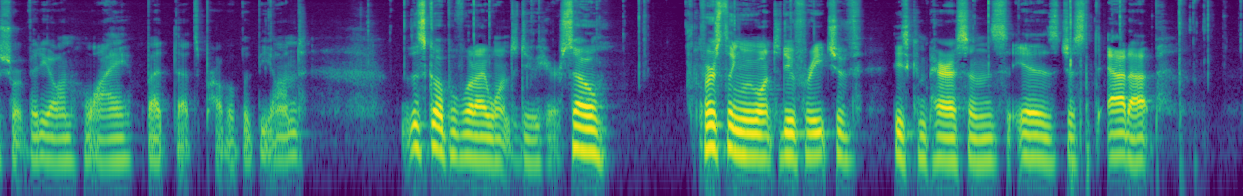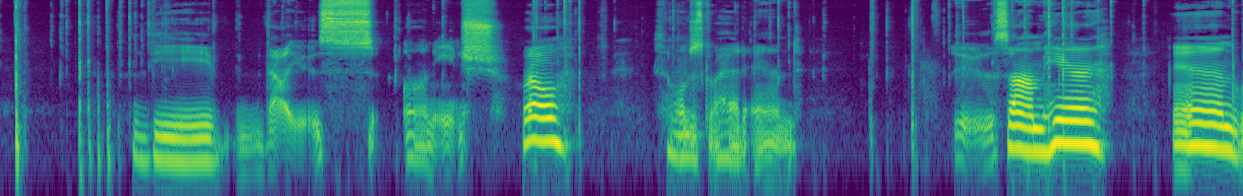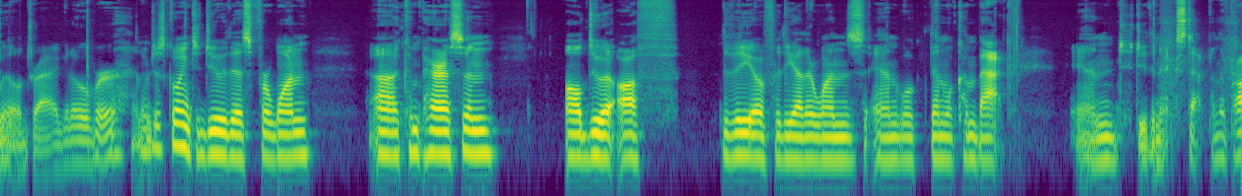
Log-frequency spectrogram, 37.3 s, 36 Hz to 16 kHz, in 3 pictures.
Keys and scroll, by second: 10.5-14.0 typing, 14.5 Up, 16.4 Up, 19.1 Up, 19.9 Up, 22.8 shift+0, 23.1 Return.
